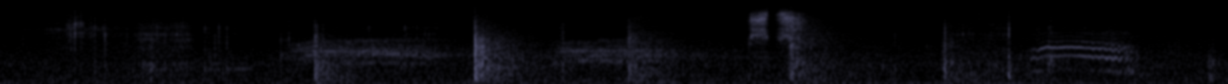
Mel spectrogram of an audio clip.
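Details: Warm, beautiful domestic cat approaching to ask for a favour, probably hungry, gives one short rising-then-falling meow near the end, preceded by rustling, clicks and handling noises.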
